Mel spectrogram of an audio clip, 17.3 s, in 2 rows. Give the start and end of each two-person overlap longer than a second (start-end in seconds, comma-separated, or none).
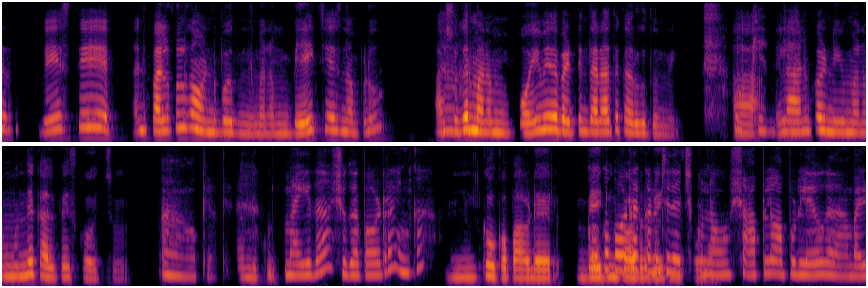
14.5-15.8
